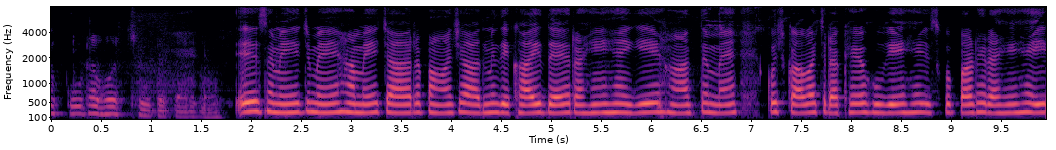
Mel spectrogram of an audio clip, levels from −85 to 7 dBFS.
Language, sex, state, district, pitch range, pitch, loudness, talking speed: Hindi, female, Goa, North and South Goa, 215-230 Hz, 225 Hz, -26 LUFS, 140 wpm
